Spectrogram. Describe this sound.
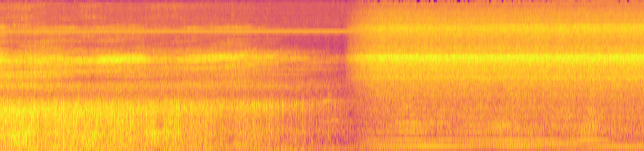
Roaring occurs, then a deep tone sounds and hissing is present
